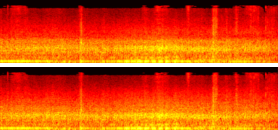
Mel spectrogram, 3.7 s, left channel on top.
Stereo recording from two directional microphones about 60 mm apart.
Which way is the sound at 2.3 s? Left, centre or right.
Right.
